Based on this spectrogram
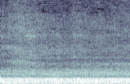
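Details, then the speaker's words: Gas forge burner after the gas leak was fixed, air control open for a blue flame, gas not at full pressure on an adjustable regulator: steady, even roar with no sputter or surging; normal burner roar, burning beautifully. "And there we have him. Burning beautifully."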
